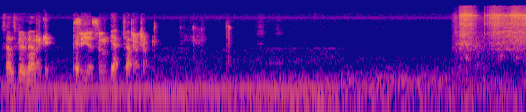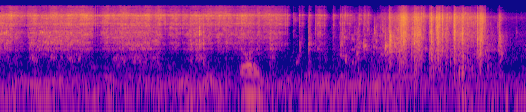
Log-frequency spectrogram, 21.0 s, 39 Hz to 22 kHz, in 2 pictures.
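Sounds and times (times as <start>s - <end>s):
fishing reel gears whirring: 9.1s - 18.0s.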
